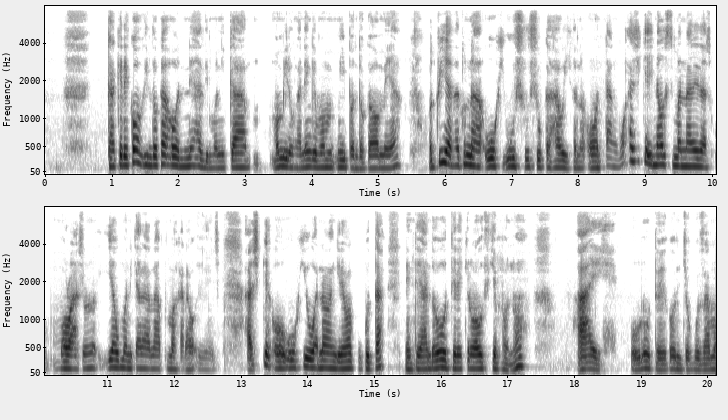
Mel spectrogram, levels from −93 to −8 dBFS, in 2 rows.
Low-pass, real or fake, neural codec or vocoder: 7.2 kHz; real; none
